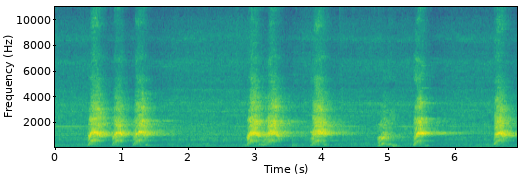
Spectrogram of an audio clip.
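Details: Bentley, a Toy Poodle, barks at a new Roomba robot vacuum out of sibling rivalry. Sharp, mid-pitched barks come in a quick burst of three, then a pair, then single barks about a second apart, eight in all.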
